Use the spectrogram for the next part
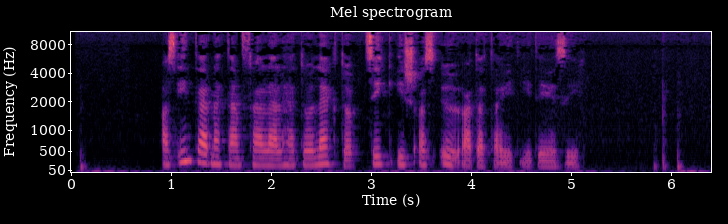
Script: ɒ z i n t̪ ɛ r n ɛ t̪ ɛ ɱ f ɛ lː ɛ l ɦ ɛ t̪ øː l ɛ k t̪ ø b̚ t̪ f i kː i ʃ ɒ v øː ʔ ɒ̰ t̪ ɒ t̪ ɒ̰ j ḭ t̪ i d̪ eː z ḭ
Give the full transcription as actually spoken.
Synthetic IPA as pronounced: ɒ z i n t̪ ɛ r n ɛ t̪ ɛ ɱ f ɛ lː ɛ l ɦ ɛ t̪ øː l ɛ k t̪ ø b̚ t̪ s i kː i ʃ ɒ z øː ʔ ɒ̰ d̪ ɒ t̪ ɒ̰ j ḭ t̪ i d̪ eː z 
